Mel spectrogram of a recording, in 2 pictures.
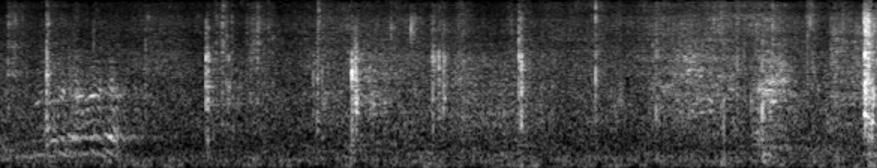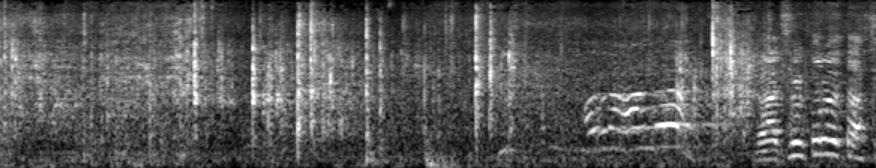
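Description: Roller skate wheels rumble on a hard surface.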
